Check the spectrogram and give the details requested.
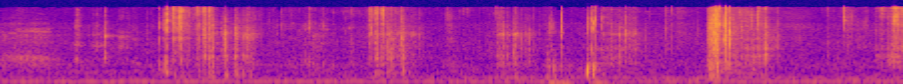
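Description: A person biting into and chewing a Doritos Blaze tortilla chip: irregular crisp crunches, the loudest about three and a half seconds in.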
